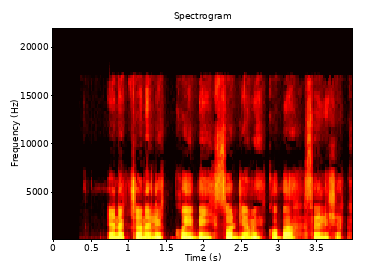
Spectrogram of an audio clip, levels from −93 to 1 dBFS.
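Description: A speech recording, with nothing technically wrong with it.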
